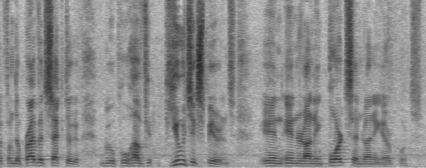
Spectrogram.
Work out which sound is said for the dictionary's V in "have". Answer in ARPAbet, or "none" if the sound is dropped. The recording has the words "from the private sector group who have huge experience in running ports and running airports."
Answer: V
